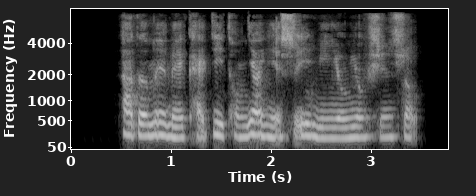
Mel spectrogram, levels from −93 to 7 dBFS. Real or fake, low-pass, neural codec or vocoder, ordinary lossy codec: fake; 7.2 kHz; codec, 16 kHz, 8 kbps, FunCodec, trained on LibriTTS, 25 frames a second; AAC, 32 kbps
